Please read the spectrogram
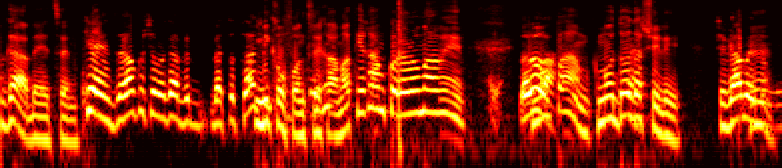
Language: Hebrew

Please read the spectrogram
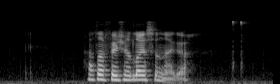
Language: Faroese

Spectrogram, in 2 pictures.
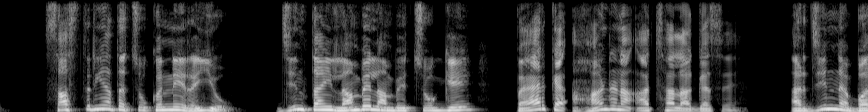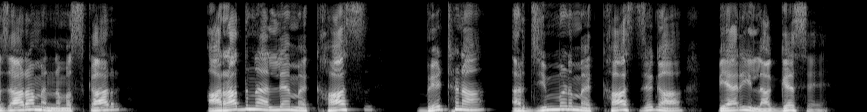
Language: Haryanvi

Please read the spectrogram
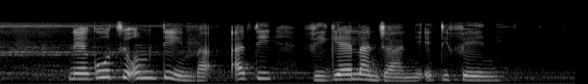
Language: Swati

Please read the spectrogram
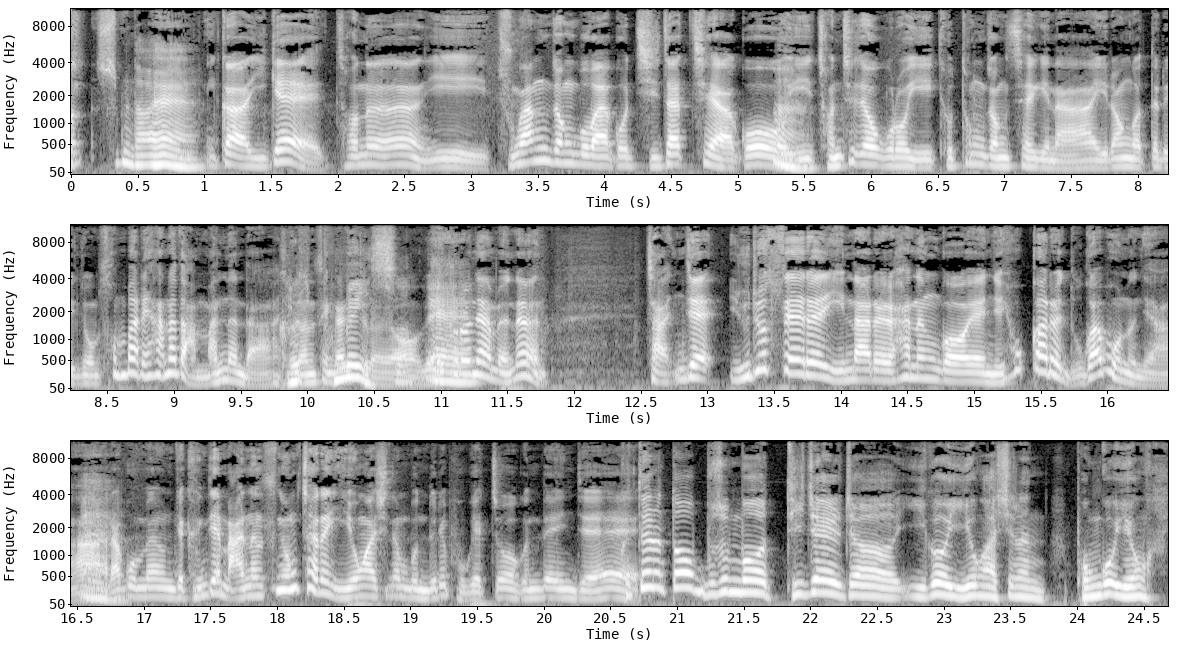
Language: Korean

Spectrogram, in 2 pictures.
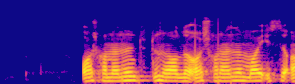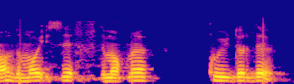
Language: Uzbek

